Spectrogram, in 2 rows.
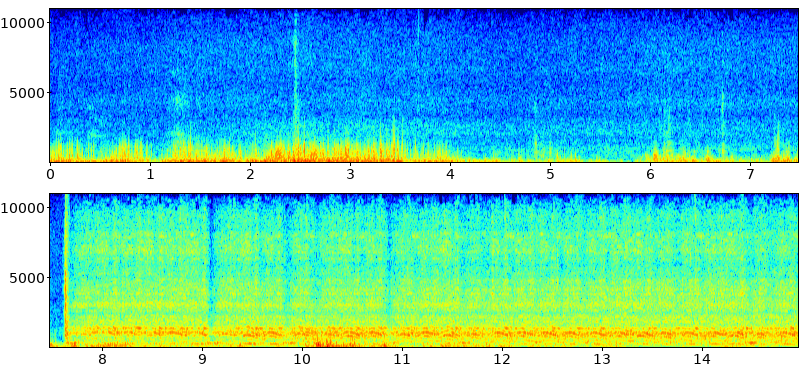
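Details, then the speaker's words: Parked carburetted 1988 Subaru Brat/Brumby that the owner says ran poorly: uneven cranking at about three beats a second, with a brief gallop that never catches, then fast spinning with no fire; testing found it down on compression. "No, there was a bit of a gallop there, but nothing definitive."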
